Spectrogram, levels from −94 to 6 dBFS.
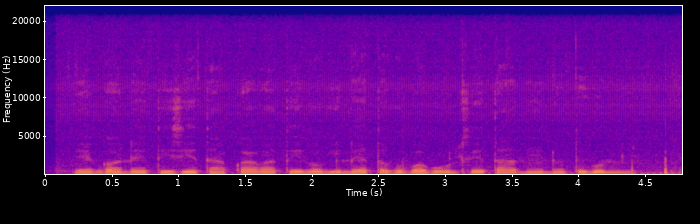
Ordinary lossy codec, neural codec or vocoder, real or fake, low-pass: none; none; real; none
